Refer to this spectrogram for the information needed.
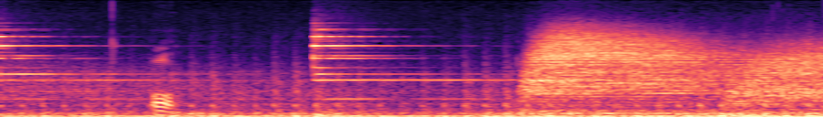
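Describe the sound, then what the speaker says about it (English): A bell rings a few times over a steady low rumble, followed by a rushing hiss that swells and keeps going. "Maybe this is a church bell?"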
